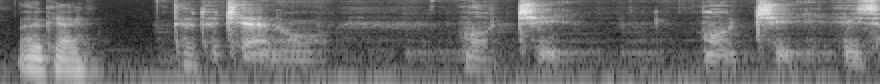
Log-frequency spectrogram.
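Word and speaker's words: もち: But it's the opposite, at least in standard Japanese, it's pronounced mochi, mochi ga. It's a heiban pattern, so one of those low to high pitches in Japanese, but he doesn't know that.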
